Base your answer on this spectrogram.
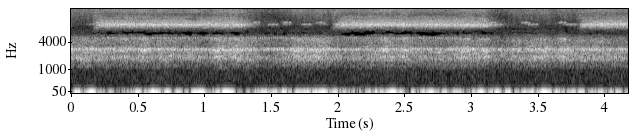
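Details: Summer night chorus of crickets and katydids, a continuous high trilling hiss layered with sharp buzzy bursts that switch on and off roughly every second, and a soft low background hum.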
